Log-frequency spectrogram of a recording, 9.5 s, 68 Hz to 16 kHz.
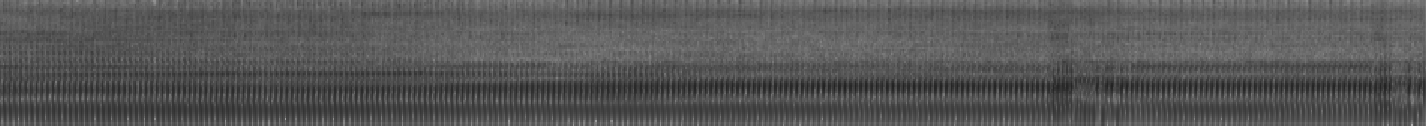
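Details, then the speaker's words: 1981 Honda XR80 four-stroke single after freeing a stuck float, started first kick without choke: even thumping at a slightly high idle, steady pitch, no misses, rattles or smoke; runs clean and healthy. "Sounds pretty good. Cannot beat an old Honda."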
